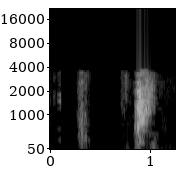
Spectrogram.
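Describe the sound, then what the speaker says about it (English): Dogs in a room give a few short, faint barks and yips, with a louder bark at the end, carried over a police radio channel during a SWAT standoff with a barricaded subject. "we are having a hard time hearing him over the dogs barking in the room"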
